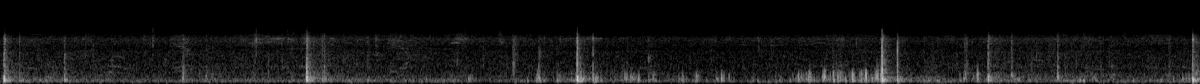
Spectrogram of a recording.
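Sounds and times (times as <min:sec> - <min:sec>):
small firework pops: 0:00.0 - 0:03.9, 0:04.6 - 0:06.6, 0:08.5 - 0:12.0
distant firework bangs: 0:00.0 - 0:06.7, 0:08.2 - 0:12.0
rapid firework crackling: 0:00.0 - 0:12.0.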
